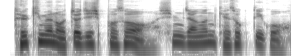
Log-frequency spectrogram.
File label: fluster; female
